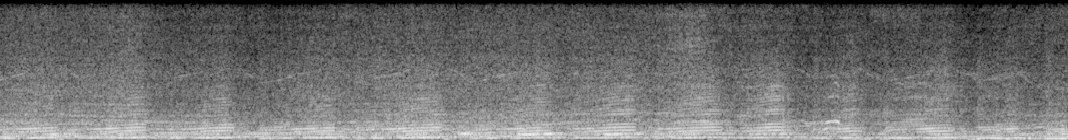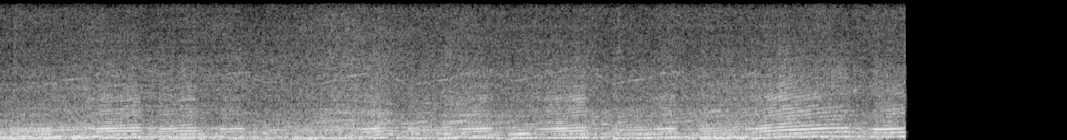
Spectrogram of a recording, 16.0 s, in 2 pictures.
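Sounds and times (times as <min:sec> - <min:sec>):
car engine revving hard: 0:00.0 - 0:14.8.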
